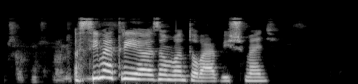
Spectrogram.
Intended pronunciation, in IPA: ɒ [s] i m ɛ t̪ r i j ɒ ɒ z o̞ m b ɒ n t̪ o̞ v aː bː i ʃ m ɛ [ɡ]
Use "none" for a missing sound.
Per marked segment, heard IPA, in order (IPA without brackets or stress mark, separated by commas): s, ɟ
